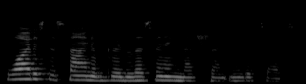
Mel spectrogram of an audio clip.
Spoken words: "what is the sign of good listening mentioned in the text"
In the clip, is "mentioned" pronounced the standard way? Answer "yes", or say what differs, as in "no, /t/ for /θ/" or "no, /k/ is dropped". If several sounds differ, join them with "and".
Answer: no, /d/ is dropped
